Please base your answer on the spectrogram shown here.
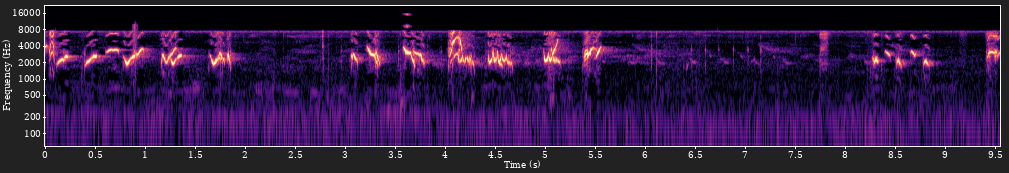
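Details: Greater green leafbird kept in a cage and provoked into full song, giving bursts of bright chirps and rising whistled notes in short groups separated by brief pauses.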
